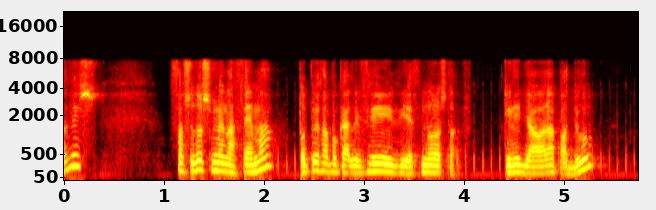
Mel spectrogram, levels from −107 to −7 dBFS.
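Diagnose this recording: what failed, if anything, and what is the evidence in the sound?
Speex codec damage runs through the whole recording and belongs to the codec stage. The speech is plainly hoarse and noisy, and nothing is present above about 7.7 kHz. Speex is a CELP coder that rebuilds speech from a coarse vocal-tract model plus a coded excitation. At this setting, which points to a rate near 10 kbps, the excitation gets too few bits, so what should be clean voicing comes back rough and noise-like.

A train of clicks begins at 1.3 s and continues to 5.72 s, at a steady 11.8 per second, roughly fifty in all. The clicks are alike in shape, about as loud as the speech itself, and they keep ticking through the pauses. That rules out anything driven by the signal. A regular pulse being added on top of the audio most likely comes from electrical interference or a struggling interface in the analogue wiring or converter stage.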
